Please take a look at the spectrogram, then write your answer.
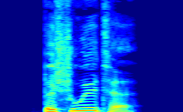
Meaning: inflection of beschulen: 1. first/third-person singular preterite 2. first/third-person singular subjunctive II
- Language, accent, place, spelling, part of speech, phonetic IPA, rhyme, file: German, Germany, Berlin, beschulte, adjective / verb, [bəˈʃuːltə], -uːltə, De-beschulte.ogg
